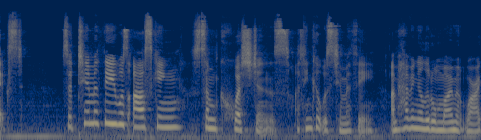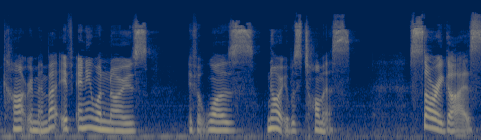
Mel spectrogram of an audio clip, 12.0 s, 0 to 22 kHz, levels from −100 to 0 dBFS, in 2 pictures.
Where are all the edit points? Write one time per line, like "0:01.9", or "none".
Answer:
0:09.3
